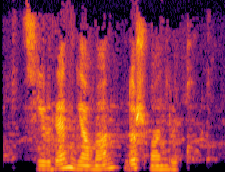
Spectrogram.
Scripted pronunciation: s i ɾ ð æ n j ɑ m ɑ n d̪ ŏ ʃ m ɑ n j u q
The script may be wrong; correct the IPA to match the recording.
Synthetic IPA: s i ɾ ð æ n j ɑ m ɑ n d̪ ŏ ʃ m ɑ n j u q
